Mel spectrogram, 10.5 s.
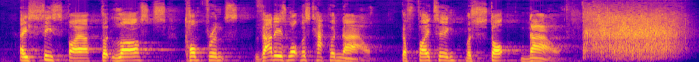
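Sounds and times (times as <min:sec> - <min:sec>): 
speech: 0:00.3 - 0:08.5
conference audience applause: 0:08.7 - 0:10.4.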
